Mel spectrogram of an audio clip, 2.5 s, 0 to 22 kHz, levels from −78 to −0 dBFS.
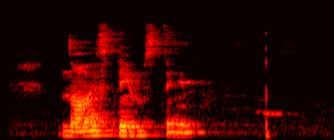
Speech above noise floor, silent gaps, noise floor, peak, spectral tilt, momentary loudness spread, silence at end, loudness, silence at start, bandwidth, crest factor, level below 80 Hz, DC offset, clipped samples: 23 dB; none; -55 dBFS; -16 dBFS; -5 dB/octave; 22 LU; 0.4 s; -33 LUFS; 0.15 s; 12.5 kHz; 18 dB; -80 dBFS; under 0.1%; under 0.1%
